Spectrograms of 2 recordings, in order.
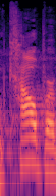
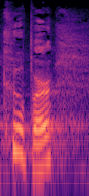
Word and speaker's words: Cowper: Now, William Cooper, some say William Cowper, but it's pronounced William Cooper.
